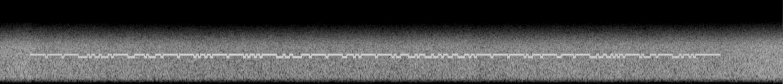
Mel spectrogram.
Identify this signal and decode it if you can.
RTTY (45.45 baud, 170 Hz shift), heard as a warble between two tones, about 1430 Hz centre, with radio static. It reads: MZFF OCBH WNBV RZHX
